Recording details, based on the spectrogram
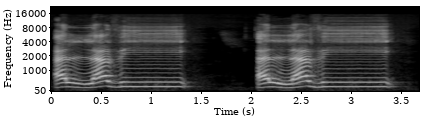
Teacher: اسی طرح اس لفظ میں ذال ہے، اور آپ نے اگر ذال کی بھی بھرپور پریکٹس کر لی تو آپ کو معلوم ہوگا کہ ذال کو سی ٹی کی آواز کے بغیر پڑھنا ہے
